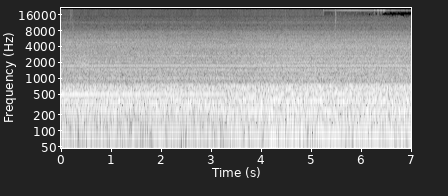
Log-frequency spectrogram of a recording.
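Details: Repaired 24 V battery inverter tested with 600 W lamp load, 230 V out, 26 V, 695 W, 30 A from battery: steady fan rush with faint constant hum and thin whine, no buzzing, crackling or surging; normal operation under load.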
